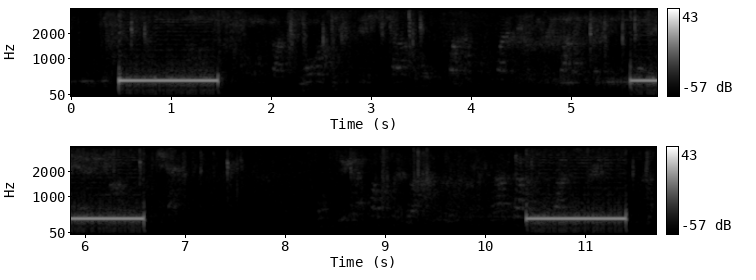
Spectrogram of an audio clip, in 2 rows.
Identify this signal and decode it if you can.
Ringback tone (Europe, 425 Hz), with speech.
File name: out- -2006- - - .46454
